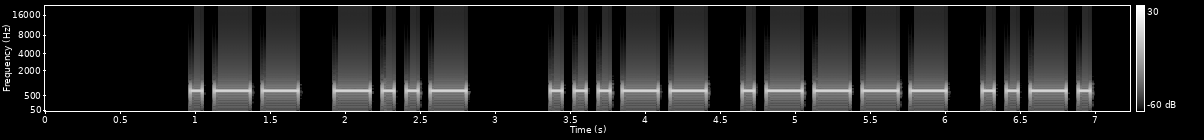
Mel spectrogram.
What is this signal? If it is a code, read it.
Morse code, heard as a keyed tone, about 15 wpm, 700 Hz. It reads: WX 31F
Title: Practice QSO - Exchange 2 - Info - 15wpm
